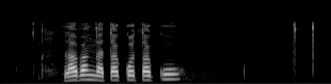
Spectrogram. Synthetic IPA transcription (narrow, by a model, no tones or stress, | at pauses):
laβaŋɡatʼakɔtaku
